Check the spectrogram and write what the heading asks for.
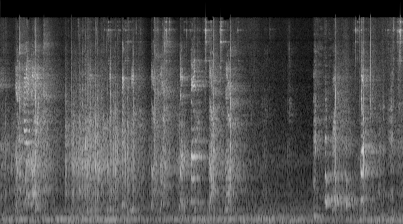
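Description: Wobble Wag Giggle dog ball's gravity-operated giggle noisemakers sounding in uneven bursts as a dog noses and rolls it along, mixed with the dog's own excited yips and whines.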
